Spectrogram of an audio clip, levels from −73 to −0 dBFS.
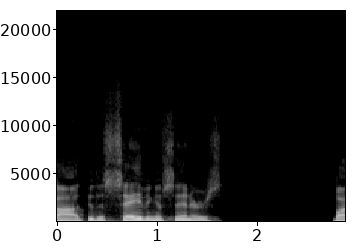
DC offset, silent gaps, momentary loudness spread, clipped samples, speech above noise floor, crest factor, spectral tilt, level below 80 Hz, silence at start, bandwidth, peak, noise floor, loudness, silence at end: under 0.1%; none; 13 LU; under 0.1%; over 68 dB; 14 dB; -8 dB/octave; -68 dBFS; 0 s; 11 kHz; -10 dBFS; under -90 dBFS; -23 LUFS; 0 s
